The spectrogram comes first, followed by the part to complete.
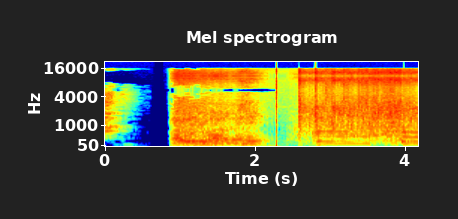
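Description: The tail of a sung phrase, a short gap, then a loud noisy passage with voices and a sharp click. An acoustic guitar starts playing held notes about two and a half seconds in.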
